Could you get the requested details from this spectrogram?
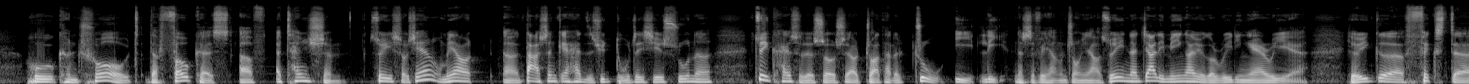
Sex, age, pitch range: male, 20-39, 95-130 Hz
